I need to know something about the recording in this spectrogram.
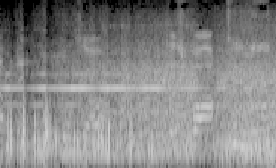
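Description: Freight train rolling slowly by, wheels clicking and knocking over rail joints and switches in quick succession, with a thin steady high tone that stops about halfway through.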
